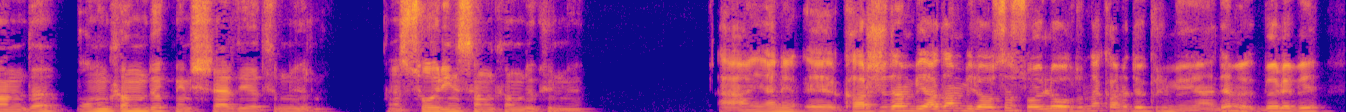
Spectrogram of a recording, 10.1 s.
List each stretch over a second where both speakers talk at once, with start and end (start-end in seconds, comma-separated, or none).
none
